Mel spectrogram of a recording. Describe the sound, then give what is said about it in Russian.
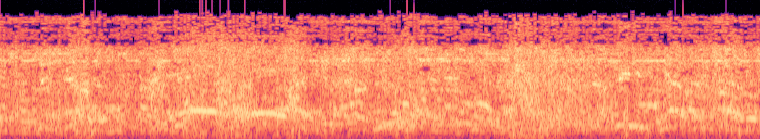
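A large street protest crowd in the capital Tripoli, Libya, roars continuously, many voices shouting and chanting over one another in a dense, loud, unbroken wall of noise with occasional rising cries. “Активные акции протеста продолжаются и в столице Триполи.”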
